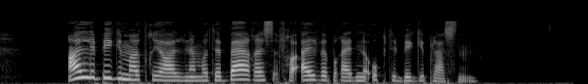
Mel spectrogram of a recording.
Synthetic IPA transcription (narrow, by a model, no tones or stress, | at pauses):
ʔɑləbʏɡəmɑt̪ʁɪɑːln̩əmɔt̪əbæːʁəsfʁɑ̰ːʔɛlʋəbʁæd̪n̩ə̰ʔʊpt̪ʰɪlbʏɡəpʰlɑsn̩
